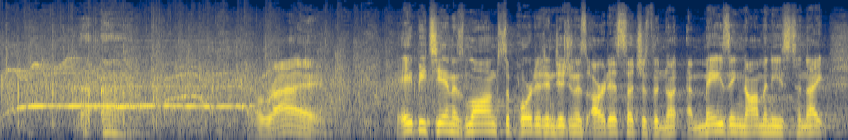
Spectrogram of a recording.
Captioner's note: applause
